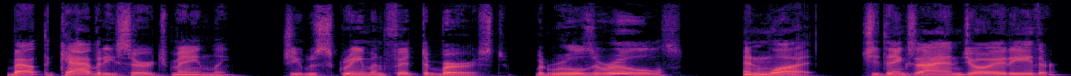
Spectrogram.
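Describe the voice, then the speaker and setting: A man's voice: mid-range voice, animated, normal speed, a bit bright, dry recording, studio quality, voice pushed up, close to an everyday voice. A man voicing a stern, bored middle-aged woman jail bailiff, curt and folksy, in an audiobook. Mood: irritated, unbending. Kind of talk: audiobook character voice.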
